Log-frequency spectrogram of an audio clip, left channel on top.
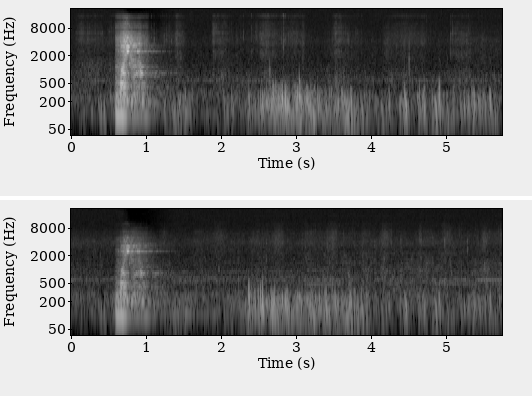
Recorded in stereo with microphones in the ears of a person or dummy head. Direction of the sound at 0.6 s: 55° left (ahead or behind).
